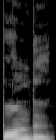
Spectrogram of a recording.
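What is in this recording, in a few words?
"понды" Komi, female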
